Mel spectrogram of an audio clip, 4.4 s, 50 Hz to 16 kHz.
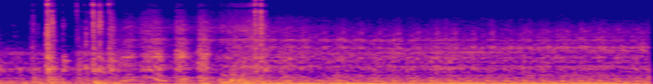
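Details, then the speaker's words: Fiat Panda 4x4 with 44,000 miles, auction report flagged engine noise: short crank, catches straight away and settles into a steady even idle with no knocks or ticks; sounds healthy. "straight away, that sounds absolutely fine. That sounds good. That sounds fine."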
